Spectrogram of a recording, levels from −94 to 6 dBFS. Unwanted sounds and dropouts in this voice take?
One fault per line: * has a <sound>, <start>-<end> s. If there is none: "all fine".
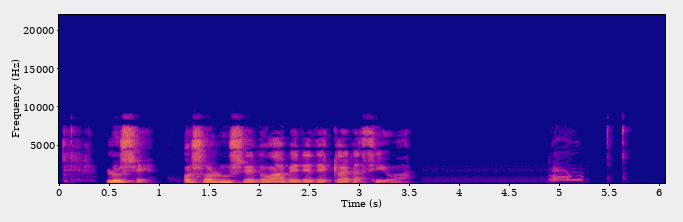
* has a bark, 4.9-5.3 s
